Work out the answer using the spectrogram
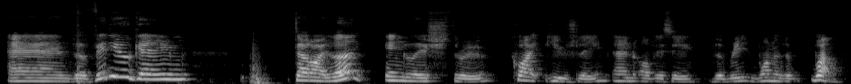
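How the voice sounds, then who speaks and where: A young man whose first language is Romanian, talking casually and hesitantly through a haul with many ums and restarts. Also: on the high side. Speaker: YouTuber showing a haul.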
